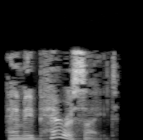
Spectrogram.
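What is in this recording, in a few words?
"hemiparasite", British English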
